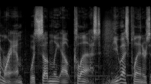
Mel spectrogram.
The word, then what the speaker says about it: AMRAAM: Their primary long-range air-to-air missile, the AIM-120 Advanced Medium-Range Air-to-Air Missile or AMRAAM (pronounced am-ram), was suddenly outclassed.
